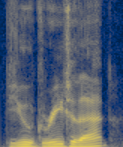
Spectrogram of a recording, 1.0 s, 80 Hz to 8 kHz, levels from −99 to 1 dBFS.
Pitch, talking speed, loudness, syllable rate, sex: 115 Hz, 290 wpm, -13 LUFS, 7.1 syllables/s, male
